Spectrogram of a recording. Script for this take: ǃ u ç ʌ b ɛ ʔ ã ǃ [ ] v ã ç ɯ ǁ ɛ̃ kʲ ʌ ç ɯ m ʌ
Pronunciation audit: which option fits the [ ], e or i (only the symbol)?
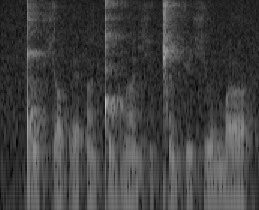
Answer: i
